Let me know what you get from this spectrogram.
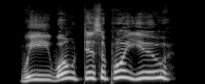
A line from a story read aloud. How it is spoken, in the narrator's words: Adam shouted through cupped hands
